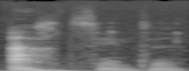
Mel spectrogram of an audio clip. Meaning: eighteenth
- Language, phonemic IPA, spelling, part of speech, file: German, /ˈaxtseːntə/, achtzehnte, adjective, De-achtzehnte.ogg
